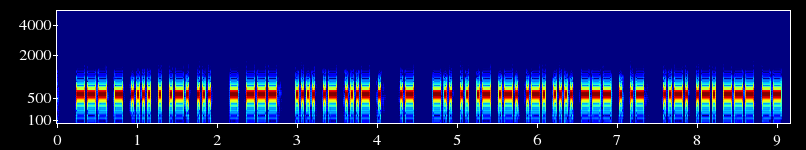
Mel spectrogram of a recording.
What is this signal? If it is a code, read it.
Morse code, heard as a keyed tone, about 34 wpm, 600 Hz. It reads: OTHERS TO HAVE A DIARRHOEA FROM
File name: the old man and the sea / the old man and the sea 1 35wpm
